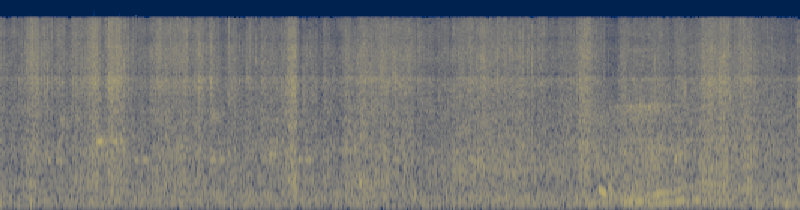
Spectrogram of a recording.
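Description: Wrapping paper on a present rustling, crinkling and tearing as it is worked open, with many small crackles throughout.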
